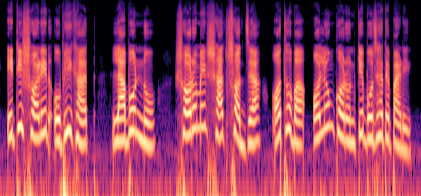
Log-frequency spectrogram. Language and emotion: Bengali, neutral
